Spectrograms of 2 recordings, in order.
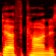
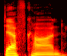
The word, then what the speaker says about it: DEFCON: Twitter locked his account on Sunday after it removed one of his tweets saying that he was saying he was going DEFCON 3 on Jewish people. – What does that mean? – I don't know. First of all, it's not DEFCON, it's DEFCON.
